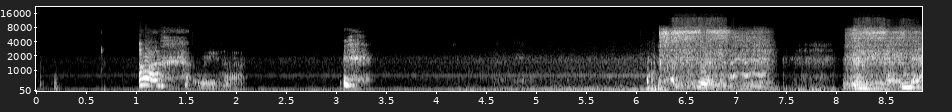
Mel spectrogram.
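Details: A woman with a very blocked nose and a friend: several loud sneezes with sharp inhaled catches and a long nose blow, showing repeated sneezing with nasal congestion.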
